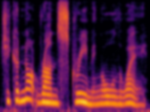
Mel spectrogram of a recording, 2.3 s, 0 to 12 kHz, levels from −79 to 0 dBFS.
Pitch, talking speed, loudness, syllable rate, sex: 195 Hz, 210 wpm, -18 LUFS, 4.2 syllables/s, female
